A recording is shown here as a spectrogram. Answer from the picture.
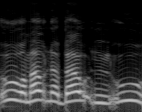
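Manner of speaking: high-pitched heavy country Canadian accent. Explaining what country Canadian accents sound like: thick rural Canadian accent. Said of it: "people will have like really thick accent".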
